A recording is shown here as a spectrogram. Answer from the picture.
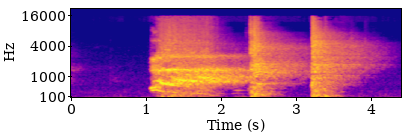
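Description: Heavily loaded plate-loaded leg press clanking at the end of a set: a loud bang about a second in, then two sharper metal clanks, each fading away, mixed with the lifter's gasping breath.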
